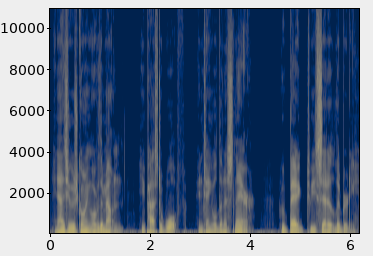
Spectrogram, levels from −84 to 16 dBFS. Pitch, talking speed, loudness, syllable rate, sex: 95 Hz, 225 wpm, -18 LUFS, 6.4 syllables/s, male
